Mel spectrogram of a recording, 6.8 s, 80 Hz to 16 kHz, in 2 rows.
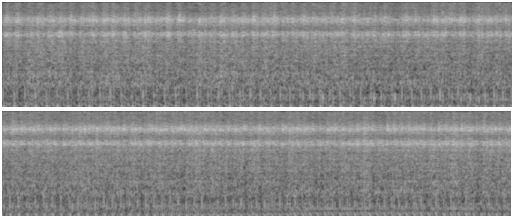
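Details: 1962 Gravely L-I single-cylinder, warmed up after a valve adjustment, compression 45. Carburetor high side adjusted; leaning it further stalls it, so it is left as is, seeming slightly rich. Fast, even beat with a slightly soft edge. Possibly slightly rich running.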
